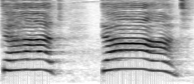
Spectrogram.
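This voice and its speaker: A plucky young daughter in a children's story , played by a woman narrator. She speaks earnestly and insistently in a lifted pitch, determined to be heard. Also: steady tone, extremely slow, bright, forceful tone, full character voice. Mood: urgent.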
